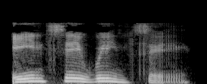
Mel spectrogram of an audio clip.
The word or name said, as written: eensy weensy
